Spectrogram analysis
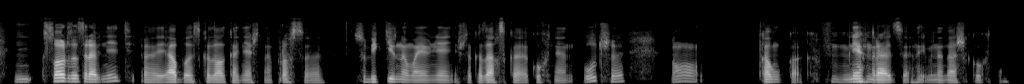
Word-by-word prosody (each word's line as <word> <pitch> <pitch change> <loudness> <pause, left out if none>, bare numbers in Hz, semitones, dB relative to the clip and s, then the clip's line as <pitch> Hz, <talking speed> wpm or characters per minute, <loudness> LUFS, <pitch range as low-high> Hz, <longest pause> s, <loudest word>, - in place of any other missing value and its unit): н 125 +1 -8
сложно 150 -2 +7
сравнить, 135 +7 +2
э, 105 -2 -2
я 110 +2 +7
бы 105 -1 -1
сказал, 105 -1 0
конечно, 105 0 -6
просто 95 -4 -5 0.3
субъективно 125 -2 -2
мое 100 0 -1
мнение- 100 -1 -5
что - - -9
казахская - - 0
кухня 95 0 -10
лучше, 135 -1 -4 0.5
но 130 +2 -6 0.6
кому 115 +1 +2
как. - - -11
Мне 125 +2 +4
нравится 105 -4 +2
именно 105 0 -7
наша 100 0 -1
кухня. 100 +5 -15
110 Hz, 140 wpm, -25 LUFS, 105-130 Hz, 0.6 s, сложно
